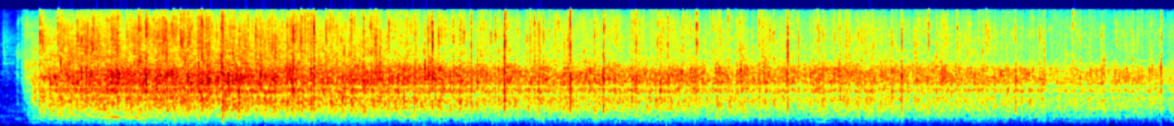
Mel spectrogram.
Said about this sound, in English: You can hear that that clap is real. It's from every member of the Senate. It is not, that is not a partisan clap. No, that is not a weak clap. That is a "we still have a country" clap.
